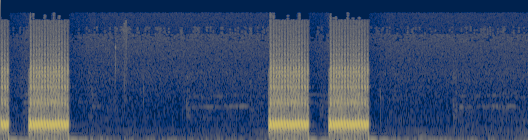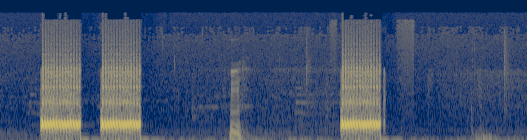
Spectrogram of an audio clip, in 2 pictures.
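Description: An outgoing phone call's ringback tone sounds in a steady double-pulse pattern, two short buzzing rings then a pause, repeating about four times, loud and clear with a brief faint sound between rings.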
